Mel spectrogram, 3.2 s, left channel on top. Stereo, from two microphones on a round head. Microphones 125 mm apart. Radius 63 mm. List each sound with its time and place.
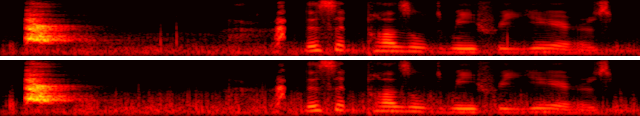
0.1 s a dog barking: 5° right (ahead or behind); by 1.4 s 65° left (ahead or behind)
1.5 s a woman speaking: 15° left (ahead or behind)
